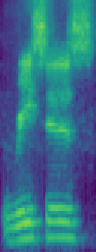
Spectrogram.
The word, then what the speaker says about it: Reese's: you so much for saying it correctly as Reese's as belonging to Reese not as some weirdo says it Reese yeah I don't know who says Reese's I don't say Reese Reese's for sure Reese's Pieces Reese's that's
